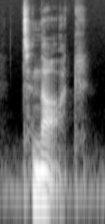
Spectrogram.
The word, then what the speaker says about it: Tanakh: And it goes by this word that's spelled T-N-K, Tanakh. Because in Hebrew, they don't have original Hebrew, proto-Hebrew, doesn't have vowels. It just has consonants. And so the Hebrew Scriptures are ordered by that word, Tanakh.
